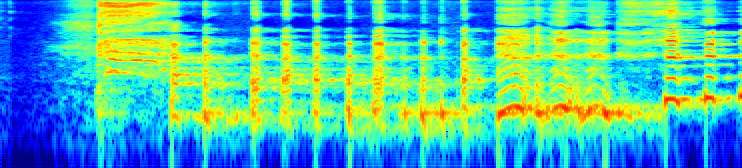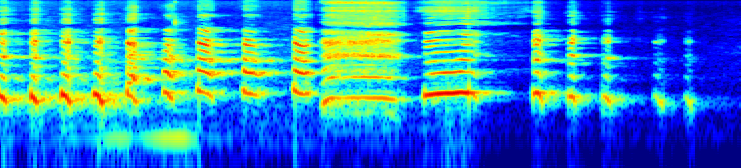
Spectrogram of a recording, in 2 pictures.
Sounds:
Laughter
